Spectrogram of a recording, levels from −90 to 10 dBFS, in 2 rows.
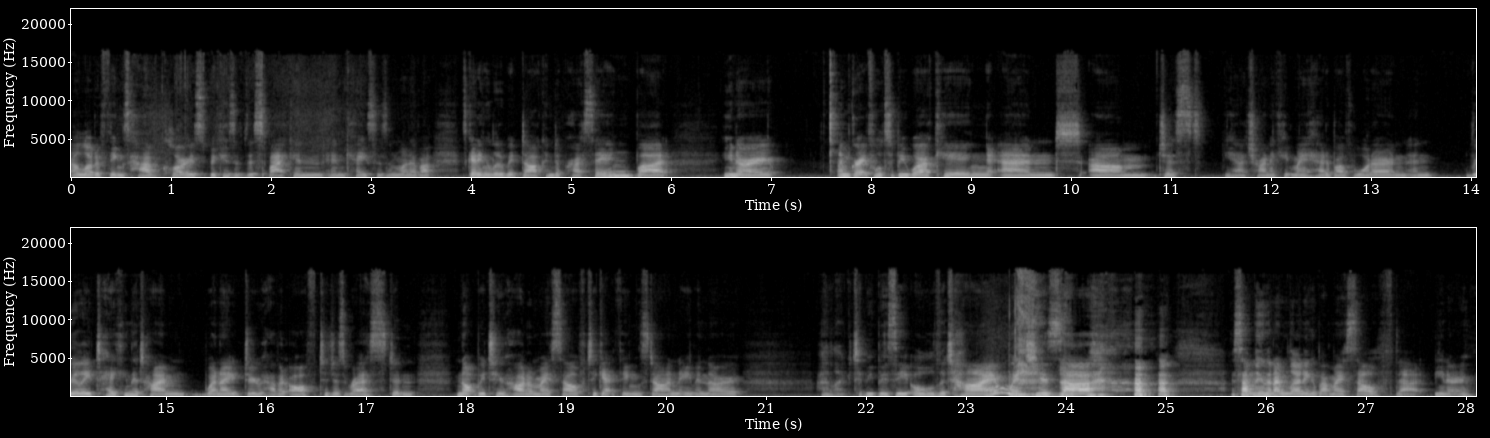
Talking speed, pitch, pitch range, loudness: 190 wpm, 175 Hz, 165-190 Hz, -27 LUFS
